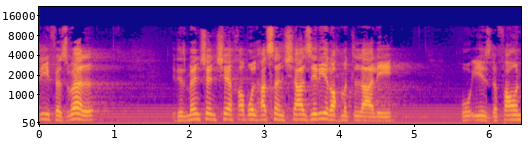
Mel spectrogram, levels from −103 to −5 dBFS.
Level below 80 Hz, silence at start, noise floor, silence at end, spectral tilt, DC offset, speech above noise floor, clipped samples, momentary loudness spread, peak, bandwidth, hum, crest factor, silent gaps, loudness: -50 dBFS; 0 s; -46 dBFS; 0 s; -3 dB/octave; under 0.1%; 23 dB; under 0.1%; 11 LU; -2 dBFS; 11.5 kHz; none; 22 dB; none; -22 LUFS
